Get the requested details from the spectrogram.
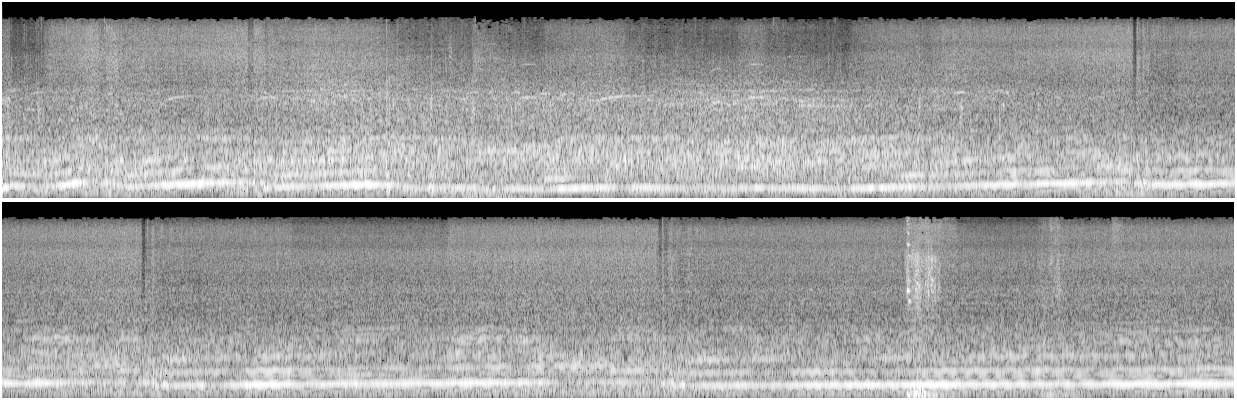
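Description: A car engine revs hard and shifts up through the gears as it speeds up.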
